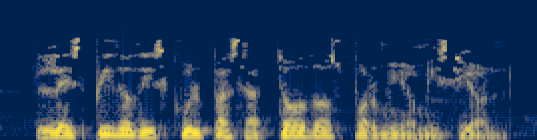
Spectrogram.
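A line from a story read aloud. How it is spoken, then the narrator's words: Firm voice despite everything. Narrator (Spanish): dijo Alejandro con voz firme a pesar de todo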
